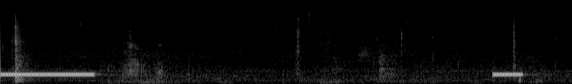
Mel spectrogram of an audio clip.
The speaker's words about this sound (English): We're going to dial him up here.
